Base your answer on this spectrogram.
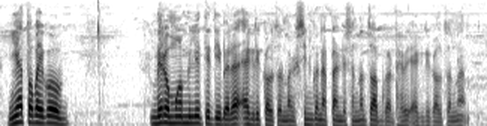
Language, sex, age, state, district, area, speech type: Nepali, male, 30-45, West Bengal, Kalimpong, rural, spontaneous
